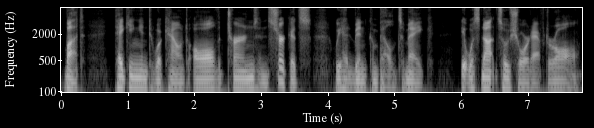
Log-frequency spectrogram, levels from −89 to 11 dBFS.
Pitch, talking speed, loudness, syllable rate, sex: 90 Hz, 170 wpm, -25 LUFS, 4.5 syllables/s, male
